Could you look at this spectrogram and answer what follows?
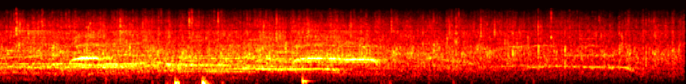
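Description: Steady applause from a big crowd at a robotics tournament, cheering volunteers lining up for high fives, with a few sharper nearby claps and faint whoops over the continuous clapping.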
